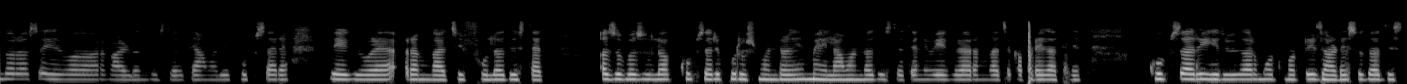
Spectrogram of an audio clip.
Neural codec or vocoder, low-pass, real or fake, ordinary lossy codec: none; none; real; none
